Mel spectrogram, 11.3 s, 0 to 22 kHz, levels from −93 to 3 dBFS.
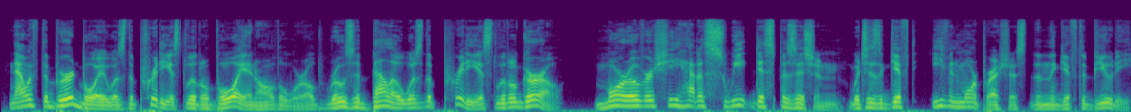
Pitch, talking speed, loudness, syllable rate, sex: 115 Hz, 200 wpm, -19 LUFS, 5.0 syllables/s, male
